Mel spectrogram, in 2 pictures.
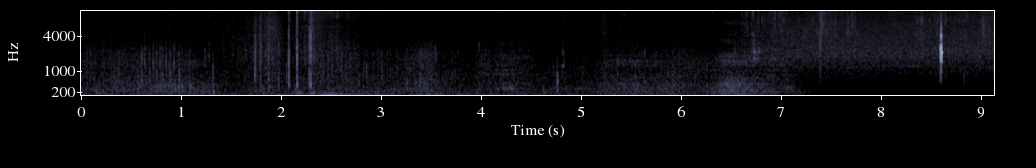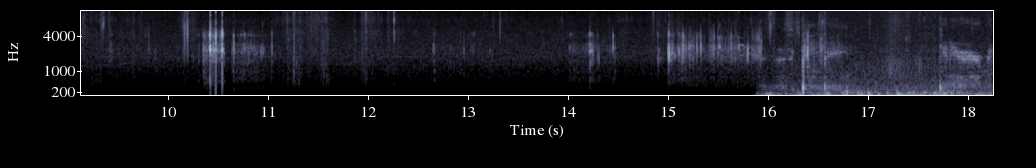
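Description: Faint rustling and clicks of clothing and gear handled close to the microphone, with low whispering. There is a sharp click about ten seconds in, and a louder low handling or wind noise near the end.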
